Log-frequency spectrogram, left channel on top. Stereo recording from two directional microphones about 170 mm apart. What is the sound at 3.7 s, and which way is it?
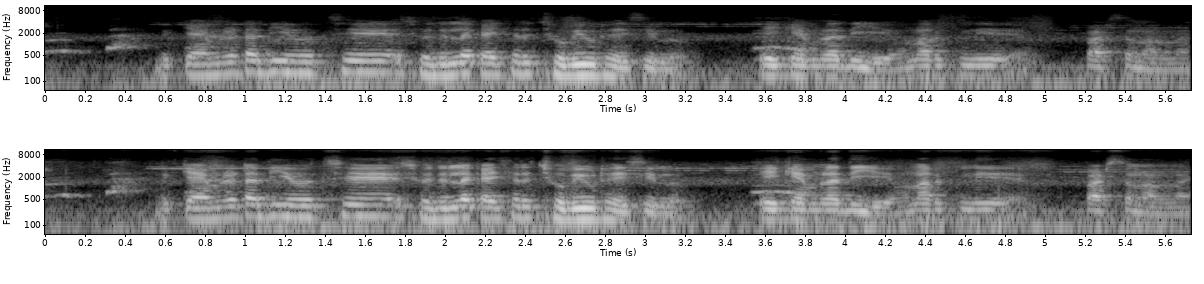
Speech, 55° left (ahead or behind).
